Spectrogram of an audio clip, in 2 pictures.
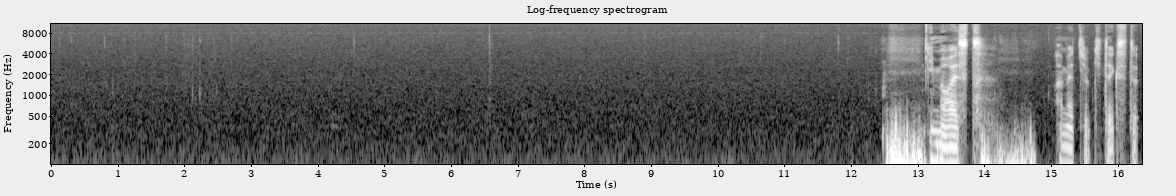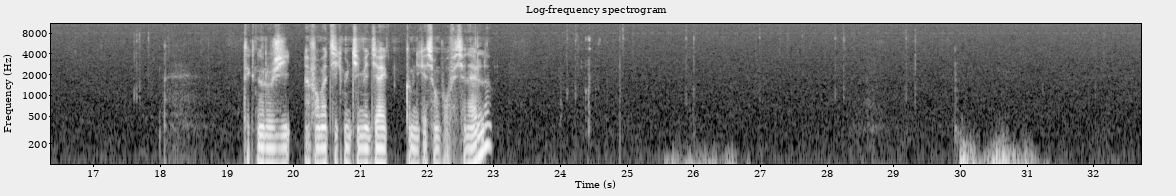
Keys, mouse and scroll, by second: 2.1 click, 4.2 Down, 8.0 Up, 14.1 click, 14.9-17.8 drag, 24.1 click, 24.9 click, 24.9 l, 25.9 click, 27.1 scroll down 1, 28.1 click, 29.2 click, 31.6 scroll up 1.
